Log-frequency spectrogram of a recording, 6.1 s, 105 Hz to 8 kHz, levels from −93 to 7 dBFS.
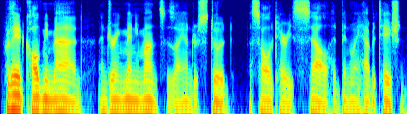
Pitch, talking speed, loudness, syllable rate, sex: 85 Hz, 195 wpm, -23 LUFS, 5.6 syllables/s, male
